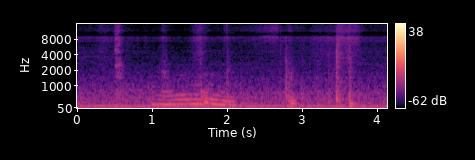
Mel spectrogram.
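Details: A sleeping puppy lets out a nasal, whistled snore that holds steady, then bends downward and fades. A low constant hum and a few soft clicks sit underneath.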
